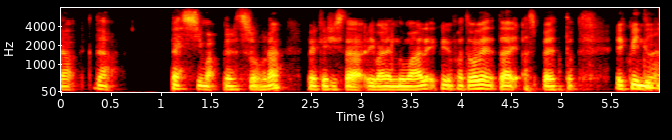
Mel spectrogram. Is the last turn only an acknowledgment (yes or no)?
yes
